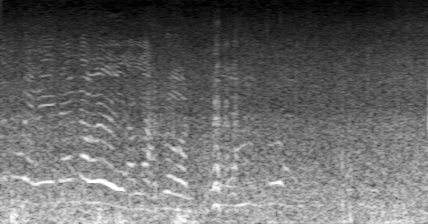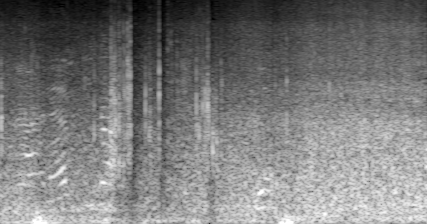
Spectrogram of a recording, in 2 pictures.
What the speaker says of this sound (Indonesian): Airnya keruh kali ini, keruh, berombak.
